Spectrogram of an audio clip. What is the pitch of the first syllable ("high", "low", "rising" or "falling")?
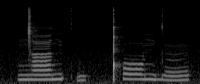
rising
